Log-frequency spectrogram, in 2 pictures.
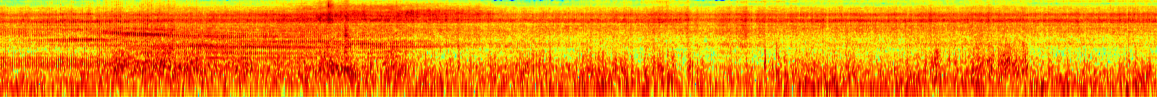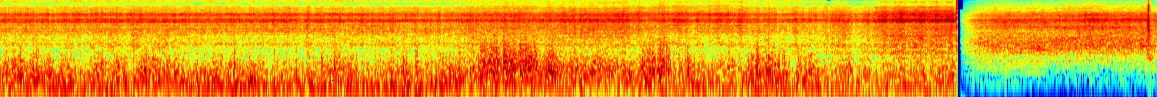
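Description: Motorcycle engine running at road speed with heavy wind rush on the microphone, heard from the rider's own bike; in the first few seconds the engine revs up with a rising whine. Near the end it cuts suddenly to a much quieter background.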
